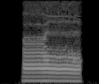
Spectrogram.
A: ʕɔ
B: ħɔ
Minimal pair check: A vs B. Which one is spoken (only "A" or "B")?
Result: A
